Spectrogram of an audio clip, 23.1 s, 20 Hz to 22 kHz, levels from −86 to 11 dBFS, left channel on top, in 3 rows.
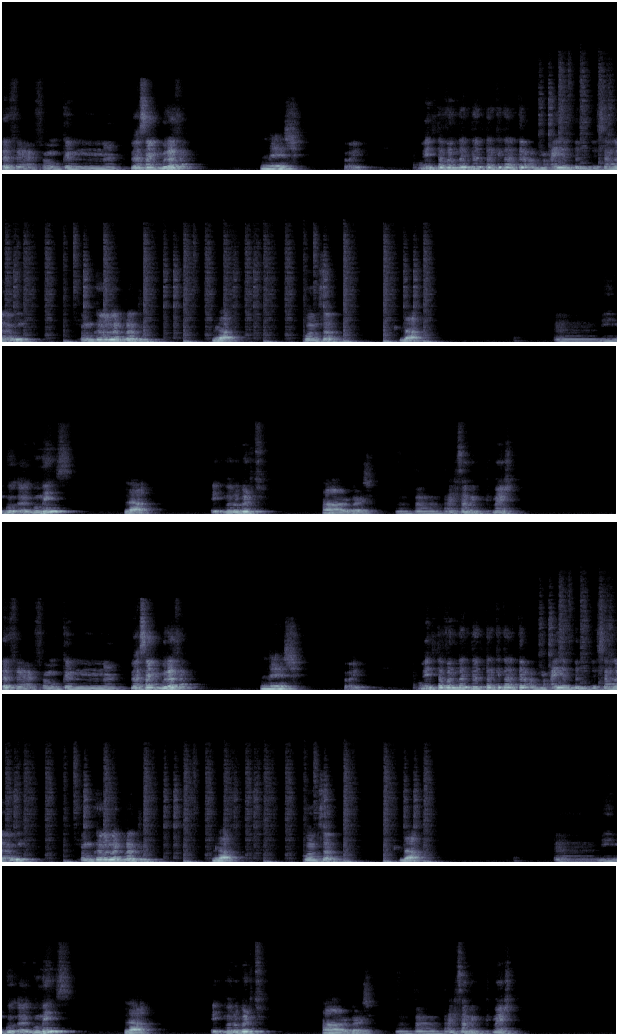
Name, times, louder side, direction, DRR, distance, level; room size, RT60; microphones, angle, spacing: voice 1, 0.0-2.4 4.3-4.5 5.2-8.0 8.7-9.6 11.4-11.9 14.6-16.2 18.0-18.6 20.3-21.7, right 1 dB, ahead, -6 dB, 0.7 m, -29 dB
voice 2, 3.2-3.7 5.2-5.4 10.3-10.6 12.7-12.9 16.9-17.2 19.4-20.0, right 2 dB, 30° right, -3 dB, 0.9 m, -27 dB
sound 1, 6.7-9.1 9.4-12.1 12.4-13.1, left 1 dB, 25° left, 1.1 m, -43 dB
2.8 x 2.4 x 2.5 m, 0.35 s
head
